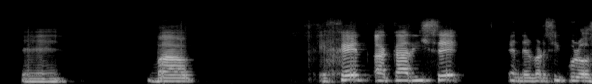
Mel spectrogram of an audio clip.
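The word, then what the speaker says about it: חית: Entonces, por eso algunos dicen, ¿cómo usted nos enseñó Het? Pero acá dice Chet. ¿Ah? es en realidad es het.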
